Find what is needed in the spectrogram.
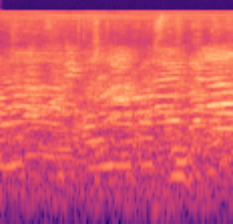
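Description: Children's voices chattering and calling out, with people talking among them.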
